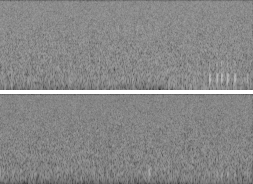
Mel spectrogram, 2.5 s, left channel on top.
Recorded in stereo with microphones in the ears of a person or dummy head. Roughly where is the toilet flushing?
I don't hear a toilet flushing.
